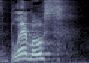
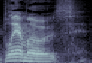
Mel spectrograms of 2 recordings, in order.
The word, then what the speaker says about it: Blammos: I mispronounced their name fairly recently as Blamos, and it's in fact Blamos. It rhymes with jam toes, according to Catherine.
